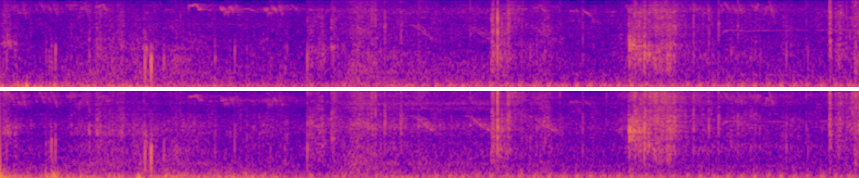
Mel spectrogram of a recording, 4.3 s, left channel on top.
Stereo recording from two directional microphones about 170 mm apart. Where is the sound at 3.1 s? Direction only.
10° right (ahead or behind).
